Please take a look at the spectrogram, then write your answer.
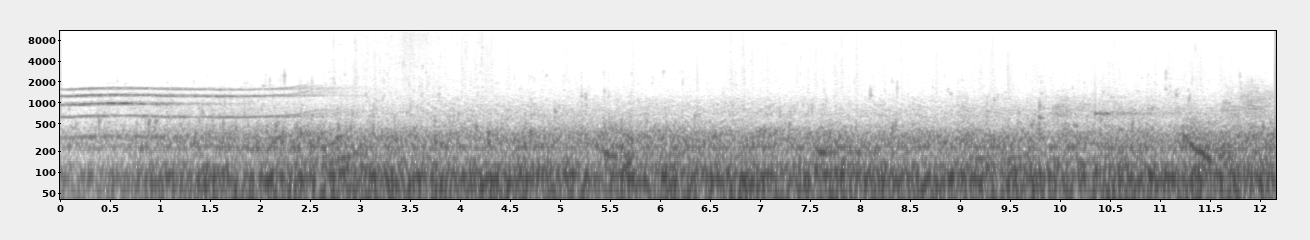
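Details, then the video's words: Whale calling underwater: a steady, drawn-out tonal moan with stacked bright overtones, held for about two and a half seconds before fading, over a continuous deep rumbling ocean background. "Relaxing Whale Sounds"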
